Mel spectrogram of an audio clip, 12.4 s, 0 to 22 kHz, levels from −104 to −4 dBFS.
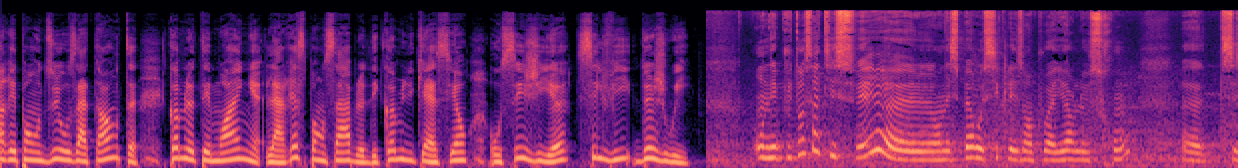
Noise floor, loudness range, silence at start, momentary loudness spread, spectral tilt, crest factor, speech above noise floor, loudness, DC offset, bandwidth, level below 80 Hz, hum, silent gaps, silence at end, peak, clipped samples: -46 dBFS; 3 LU; 0 s; 10 LU; -5 dB/octave; 20 dB; 20 dB; -26 LUFS; under 0.1%; 17 kHz; -48 dBFS; none; none; 0 s; -6 dBFS; under 0.1%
